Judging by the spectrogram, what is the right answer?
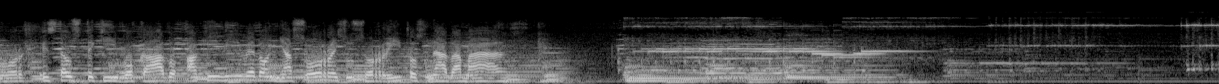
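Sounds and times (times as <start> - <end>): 
speech: 0.1 - 6.7
telephone ringing: 6.0 - 12.1.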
